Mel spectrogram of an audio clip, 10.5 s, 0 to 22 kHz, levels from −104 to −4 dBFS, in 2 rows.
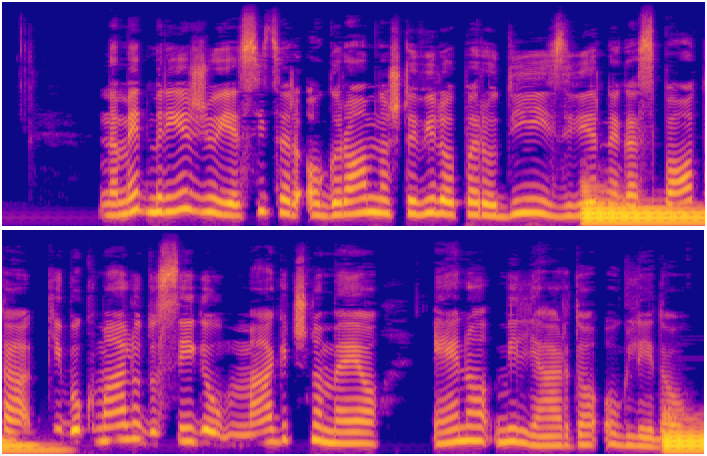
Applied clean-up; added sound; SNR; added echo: classical method Wiener filter.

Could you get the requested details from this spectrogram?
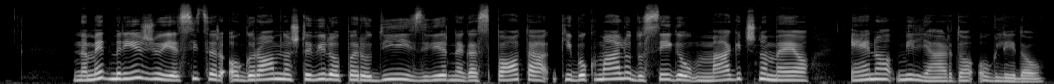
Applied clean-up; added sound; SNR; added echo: none; none; none; none.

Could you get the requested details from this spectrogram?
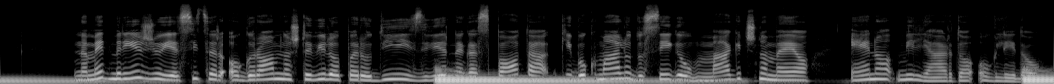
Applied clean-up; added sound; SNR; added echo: neural mask model RNNoise.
